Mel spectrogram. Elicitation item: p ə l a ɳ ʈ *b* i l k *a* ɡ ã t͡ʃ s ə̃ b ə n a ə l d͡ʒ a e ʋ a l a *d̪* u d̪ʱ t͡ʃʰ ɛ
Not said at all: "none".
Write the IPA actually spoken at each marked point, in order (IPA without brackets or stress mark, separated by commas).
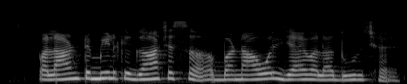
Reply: m, e, d̪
